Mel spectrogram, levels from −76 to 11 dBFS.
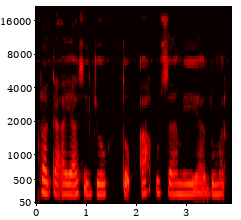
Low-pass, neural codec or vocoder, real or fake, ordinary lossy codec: none; none; real; none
